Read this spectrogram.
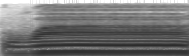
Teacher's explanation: Di sini ada huruf wawu. Wa yaitu ada huruf wawu yang berharakat berdiri. Di sini dibaca panjang ya. Panjangnya dua harakat. Satu alif atau dua harakat atau dua ketukan. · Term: mad thobi'i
